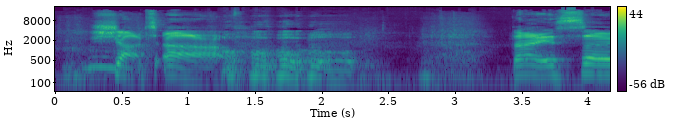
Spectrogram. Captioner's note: laughs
